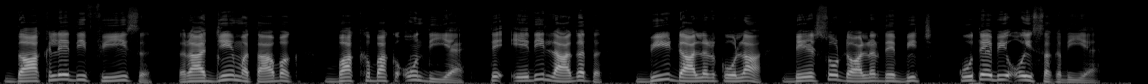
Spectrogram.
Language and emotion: Dogri, neutral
